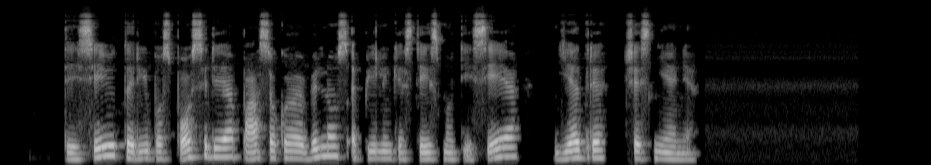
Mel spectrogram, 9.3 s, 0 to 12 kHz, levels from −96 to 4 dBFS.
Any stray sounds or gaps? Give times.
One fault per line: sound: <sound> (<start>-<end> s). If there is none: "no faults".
no faults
